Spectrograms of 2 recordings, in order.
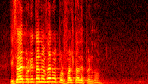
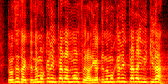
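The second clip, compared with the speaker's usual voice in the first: loud, ringing call for the church to repeat; preaching at full force; 5 semitones higher, 7 dB louder than usual. Acted. Preacher to congregation, loud rousing call to repeat after him. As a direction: drive the line home to the congregation.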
